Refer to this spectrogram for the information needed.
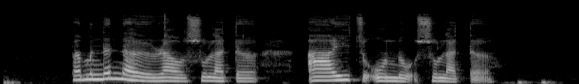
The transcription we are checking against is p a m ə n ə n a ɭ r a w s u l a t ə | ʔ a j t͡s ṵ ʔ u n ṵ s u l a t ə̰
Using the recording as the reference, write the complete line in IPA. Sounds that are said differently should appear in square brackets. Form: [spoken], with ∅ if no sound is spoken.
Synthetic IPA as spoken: p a m ə n ə n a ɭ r a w s u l a t ə | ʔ a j t͡s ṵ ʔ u n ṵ s u l a t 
